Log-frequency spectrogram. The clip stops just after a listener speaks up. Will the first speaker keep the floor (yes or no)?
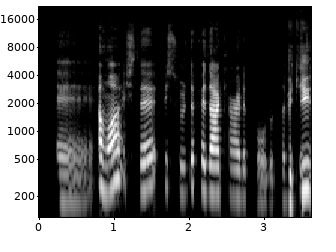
no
